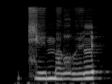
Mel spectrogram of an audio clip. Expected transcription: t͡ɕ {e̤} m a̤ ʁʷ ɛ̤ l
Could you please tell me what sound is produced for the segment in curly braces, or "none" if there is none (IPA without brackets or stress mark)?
e̤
